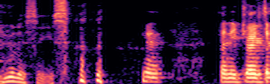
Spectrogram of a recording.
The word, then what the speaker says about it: Ulysses: Useless pretty much sums you up. Actually, it's pronounced Ulysses.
